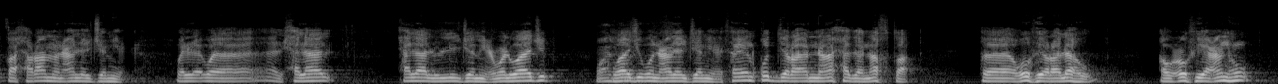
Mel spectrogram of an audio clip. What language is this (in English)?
Arabic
